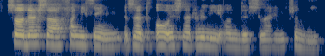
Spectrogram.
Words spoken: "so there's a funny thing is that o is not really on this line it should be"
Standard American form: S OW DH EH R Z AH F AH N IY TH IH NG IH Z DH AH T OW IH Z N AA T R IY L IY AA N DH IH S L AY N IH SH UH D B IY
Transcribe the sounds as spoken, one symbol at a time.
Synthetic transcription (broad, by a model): S OW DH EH R S AH F AH N IY TH IH NG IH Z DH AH T OW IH S N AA T R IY L IY AA N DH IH S L AY N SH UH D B IY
